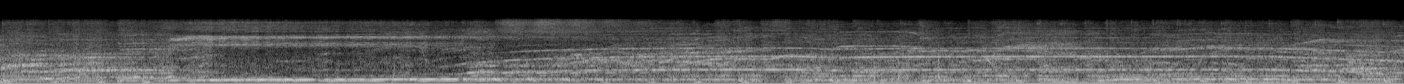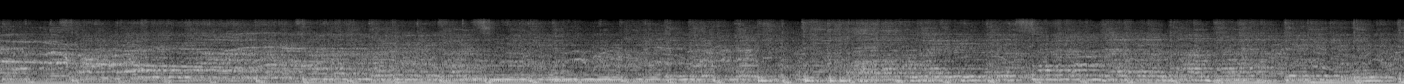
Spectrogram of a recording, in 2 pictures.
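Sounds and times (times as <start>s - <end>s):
crowd cheering and shouting: 0.0s - 28.0s
loud music over sound system: 0.0s - 28.0s.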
